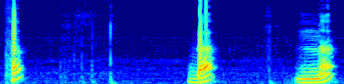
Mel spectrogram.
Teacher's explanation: Simply, it's both lips. Those sounds which are articulated by both lips. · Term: bilabials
